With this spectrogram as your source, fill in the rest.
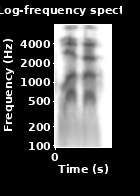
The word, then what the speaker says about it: Levo: And thanks for um you're pronouncing it correctly. Levo. You corrected me a thousand times. Well, yeah. I mean, I I hear I hear Levo a lot, which I think like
